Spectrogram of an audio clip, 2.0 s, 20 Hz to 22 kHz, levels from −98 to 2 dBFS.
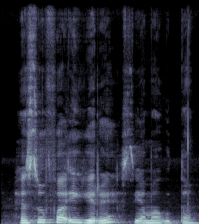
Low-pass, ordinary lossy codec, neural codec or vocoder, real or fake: none; none; none; real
